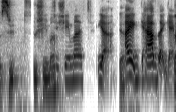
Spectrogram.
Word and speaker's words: Tsushima: to start ghost of i don't know if it's tashima or how to say it it's a tsushima yeah i have that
